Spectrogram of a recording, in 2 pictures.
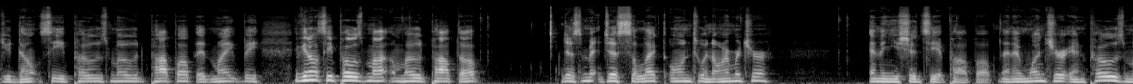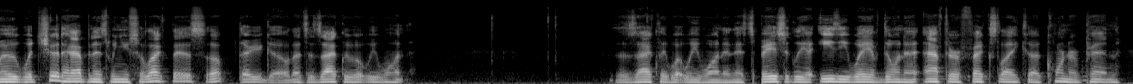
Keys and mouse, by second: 4.4-6.7 drag, 7.5-9.6 drag, 11.9-13.5 right drag, 13.5-15.0 drag, 16.8-19.6 drag.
